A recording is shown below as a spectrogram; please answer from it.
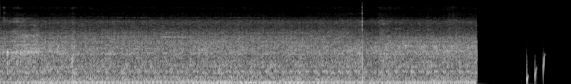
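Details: Ford Everest diesel that had a no-crank fault caused by the park sensor, started in neutral: settles into a steady, even idle with a soft regular beat and no knocks or misses, then is switched off. Normal idle.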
